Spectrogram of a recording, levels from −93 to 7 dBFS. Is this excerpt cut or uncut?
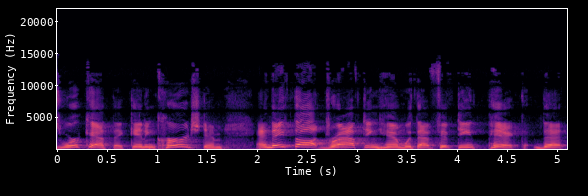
uncut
